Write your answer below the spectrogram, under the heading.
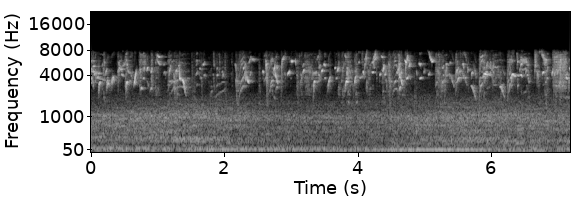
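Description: Songbirds twitter and chatter without pause, a dense tangle of quick, high, scratchy notes and trills, likely several birds singing at once over a low room hum.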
